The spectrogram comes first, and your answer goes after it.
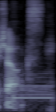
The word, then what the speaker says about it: Sjokz: I'm so happy to have you here, Sjokz. Oh, thank you so much, and really good pronunciation on my name, by the way.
